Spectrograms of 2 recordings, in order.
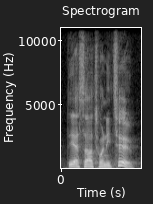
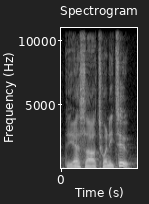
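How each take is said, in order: First: It is said excitedly, with more energy. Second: It is said flatly, with little energy. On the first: The speaker calls it right. "I need to sound more excited. ... Like that" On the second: The speaker calls it wrong. "That doesn't sound like me"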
